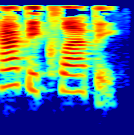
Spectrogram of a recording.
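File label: "Happy-clappy", English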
